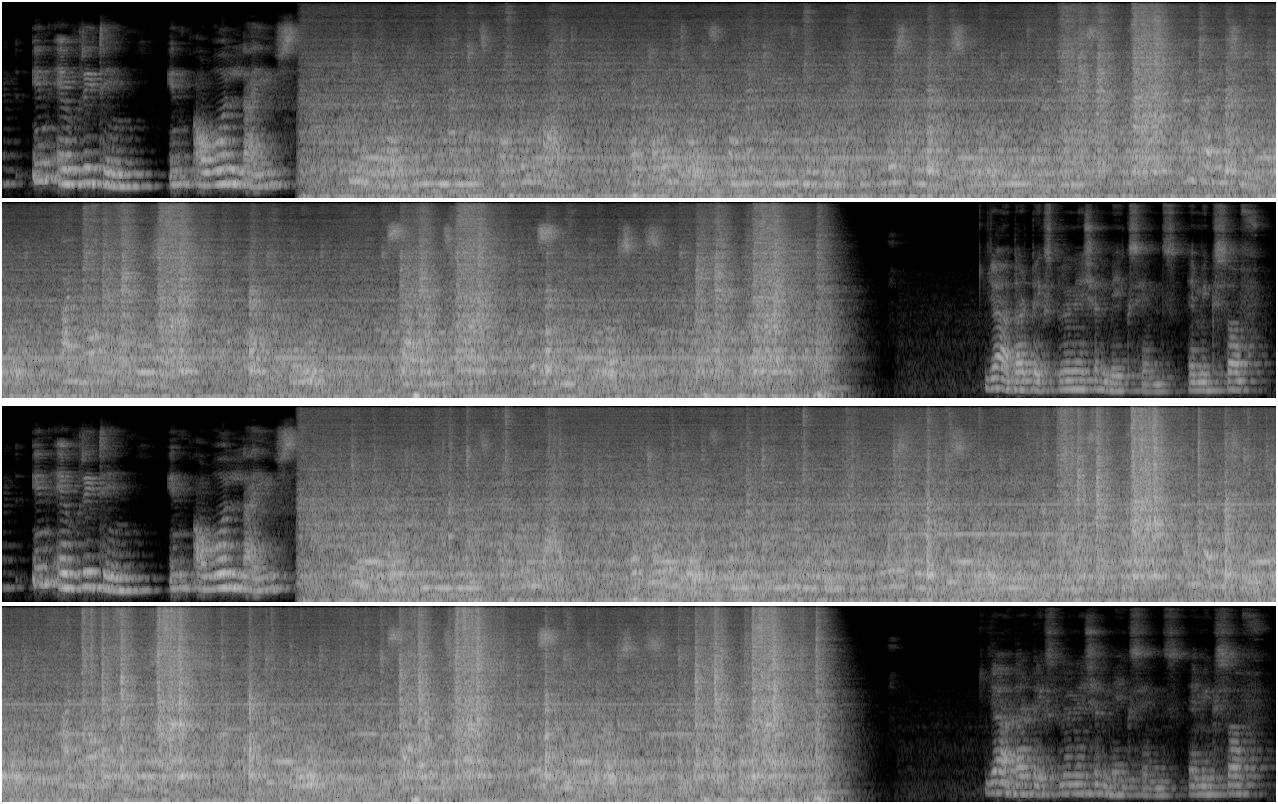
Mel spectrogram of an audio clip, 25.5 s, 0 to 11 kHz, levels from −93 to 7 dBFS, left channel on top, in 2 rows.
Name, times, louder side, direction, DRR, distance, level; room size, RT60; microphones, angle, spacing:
voice 1, 0.3-1.4 1.7-2.9 3.5-5.6 6.2-10.9 11.8-12.6 13.3-14.5 15.3-16.0 16.6-19.3, equal, ahead, -2 dB, 0.4 m, -30 dB
sound 1, 2.9-21.0, right 3 dB, 85° right, 0.4 m, -24 dB
voice 2, 22.5-25.3, left 4 dB, 90° left, 3 dB, 0.4 m, -36 dB
2.8 x 2.2 x 2.5 m, 0.65 s
head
